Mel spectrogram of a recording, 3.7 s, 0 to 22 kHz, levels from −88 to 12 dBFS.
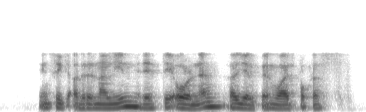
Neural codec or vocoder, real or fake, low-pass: codec, 16 kHz, 1.1 kbps, Voila-Tokenizer; fake; 3.6 kHz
